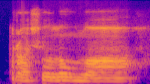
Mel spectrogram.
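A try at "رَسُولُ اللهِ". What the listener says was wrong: Harakat akhir.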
